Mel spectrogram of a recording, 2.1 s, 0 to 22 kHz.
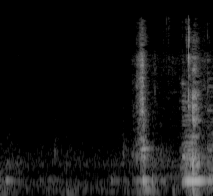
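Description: Very quiet handling of a bağlama: a faint string hums low and steady, with a small tap about 1.4 s in and a brief, slightly louder string sound near the end as the neck is moved.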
